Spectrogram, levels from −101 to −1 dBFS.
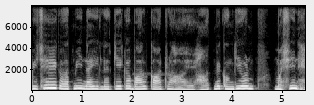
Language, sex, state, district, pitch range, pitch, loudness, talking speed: Hindi, female, Arunachal Pradesh, Lower Dibang Valley, 195-235 Hz, 215 Hz, -14 LUFS, 175 wpm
